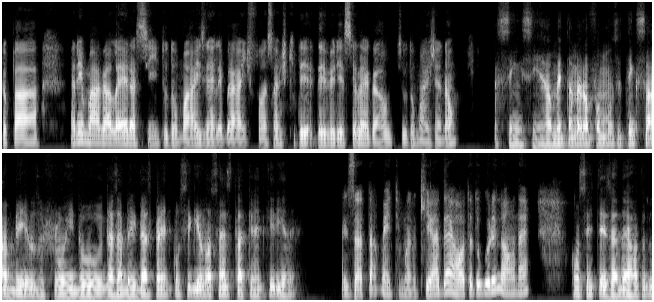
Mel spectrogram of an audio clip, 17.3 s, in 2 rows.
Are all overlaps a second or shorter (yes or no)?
yes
